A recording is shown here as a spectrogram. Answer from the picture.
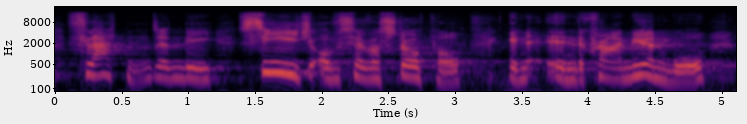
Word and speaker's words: Sevastopol: name it spent variable city say vastus police Sevastopol as they pronounce it now I knew many of you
